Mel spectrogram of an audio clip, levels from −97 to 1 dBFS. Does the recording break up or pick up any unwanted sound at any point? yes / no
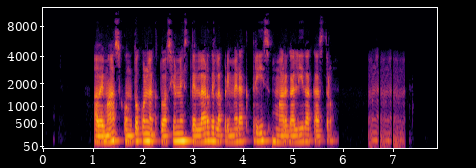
yes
